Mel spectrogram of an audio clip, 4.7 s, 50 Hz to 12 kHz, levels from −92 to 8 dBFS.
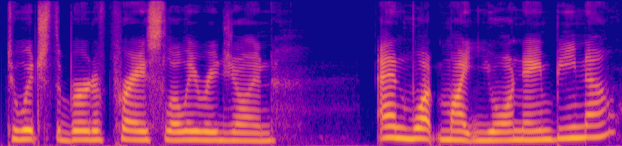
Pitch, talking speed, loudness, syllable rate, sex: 210 Hz, 195 wpm, -16 LUFS, 4.7 syllables/s, female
